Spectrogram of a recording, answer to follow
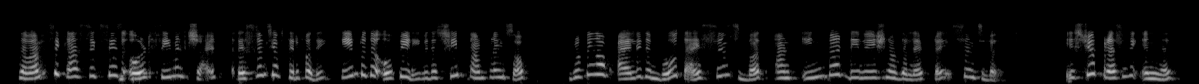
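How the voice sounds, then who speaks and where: A quiet woman talks at a very fast pace. Her extremely high pitch makes very wide swings. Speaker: medical postgraduate student. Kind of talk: case presentation. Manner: too quiet. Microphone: far from the mic.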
